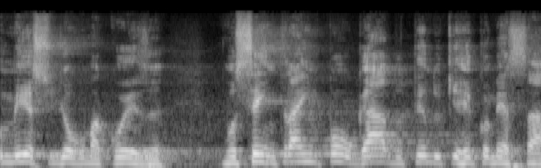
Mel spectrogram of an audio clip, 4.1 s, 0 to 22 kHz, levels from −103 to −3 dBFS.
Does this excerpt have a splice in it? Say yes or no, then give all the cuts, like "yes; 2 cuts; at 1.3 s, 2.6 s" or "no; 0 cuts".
no; 0 cuts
